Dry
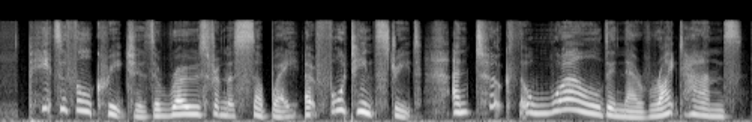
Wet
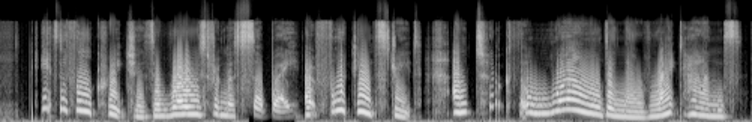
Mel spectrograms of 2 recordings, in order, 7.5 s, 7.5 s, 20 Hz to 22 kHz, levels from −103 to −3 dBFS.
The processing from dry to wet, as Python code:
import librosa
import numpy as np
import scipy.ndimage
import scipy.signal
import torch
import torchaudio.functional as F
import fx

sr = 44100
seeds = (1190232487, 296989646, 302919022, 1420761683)

y = fx.highpass(x, sr, hz=380.0, slope=24, at=(2.46, 2.94), fade=0.02)
y = fx.transformer_sat(y, sr, knee_hz=1800.0)
y = F.gain(torch.from_numpy(y), 5.0).numpy()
